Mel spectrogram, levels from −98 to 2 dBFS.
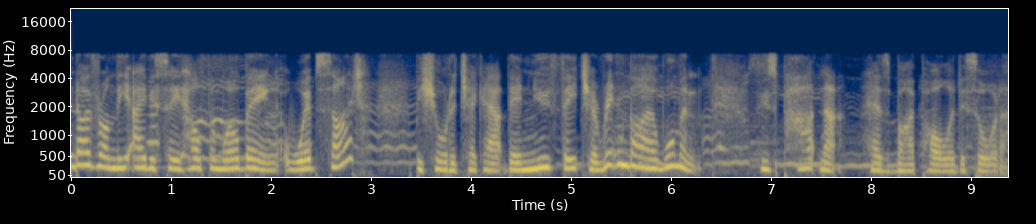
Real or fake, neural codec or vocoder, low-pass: real; none; 7.2 kHz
